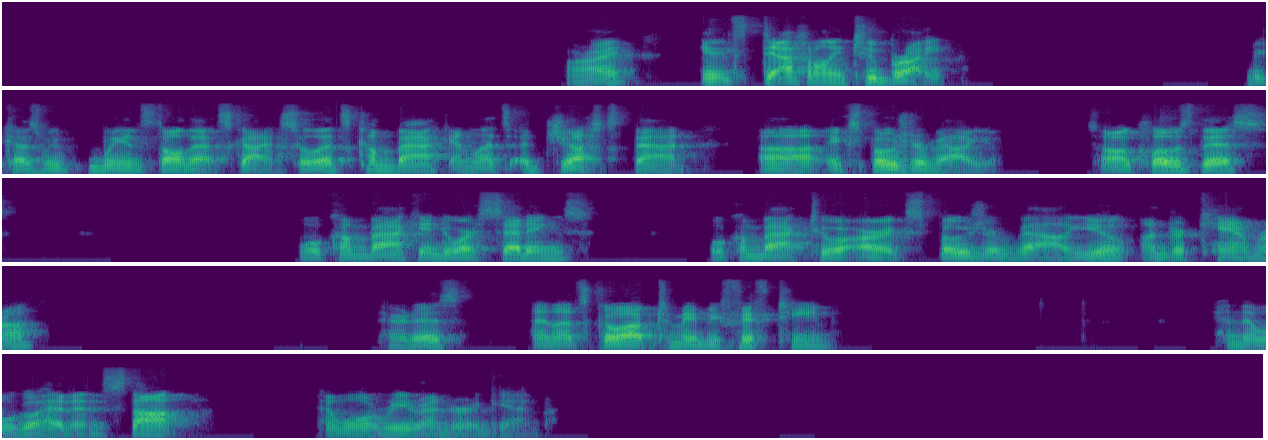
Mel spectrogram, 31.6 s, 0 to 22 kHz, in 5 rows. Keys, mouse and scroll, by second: 6.6 F15, 11.7 click, 15.0 click, 19.4-19.8 scroll, 21.1 click, 22.0 click, 23.5-29.2 typing, 24.0 middle click, 26.0 click, 30.0 click.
